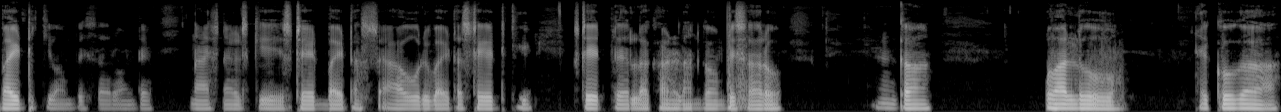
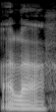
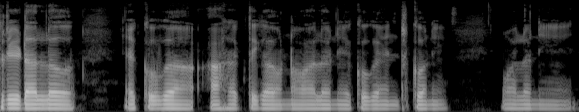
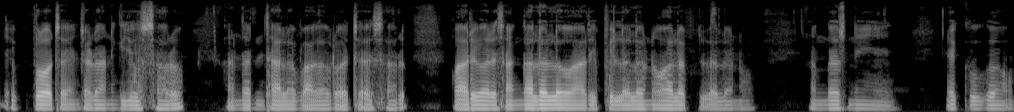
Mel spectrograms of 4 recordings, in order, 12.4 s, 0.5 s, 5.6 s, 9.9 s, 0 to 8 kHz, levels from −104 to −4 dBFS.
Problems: background sounds at intervals, low volume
